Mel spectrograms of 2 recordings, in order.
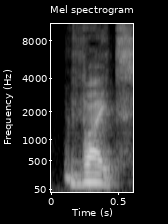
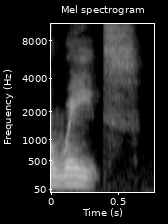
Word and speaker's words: Waitz: Island so like is that how it's pronounced? Vites. Yeah. Yeah. I was calling her Weights.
